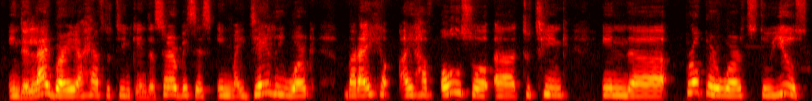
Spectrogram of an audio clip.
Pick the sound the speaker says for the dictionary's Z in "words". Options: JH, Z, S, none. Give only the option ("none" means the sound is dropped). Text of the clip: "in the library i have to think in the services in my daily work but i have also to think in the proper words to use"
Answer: S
